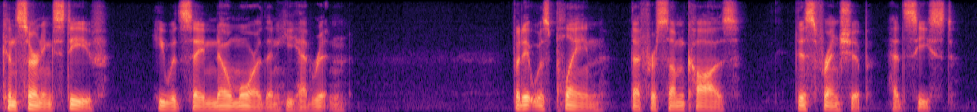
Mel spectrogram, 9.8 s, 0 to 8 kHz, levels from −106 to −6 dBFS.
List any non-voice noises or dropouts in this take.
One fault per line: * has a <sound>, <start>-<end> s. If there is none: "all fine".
all fine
